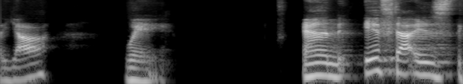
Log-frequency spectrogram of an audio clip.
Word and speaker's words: Yahweh: interesting to knowe that the pronunciation of I am or Yahweh is one of those words one of the only words that you do not use your tongue for and you keep your mouth open for the entire time so when you say Yahweh one of the uh one of the ideas behind this is that the correct pronunciation actually might be an inhale and exhale yah way and if that is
